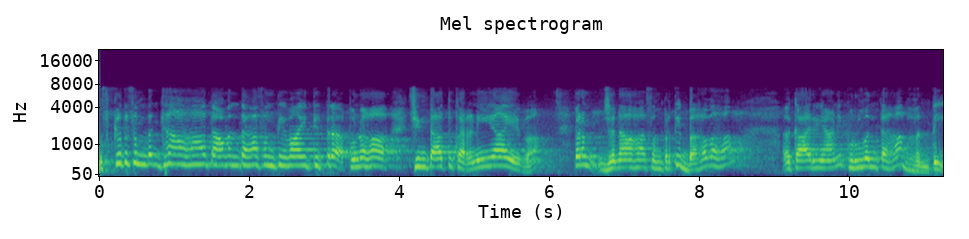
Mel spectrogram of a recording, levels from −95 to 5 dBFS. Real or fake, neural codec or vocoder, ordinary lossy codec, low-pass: real; none; Opus, 64 kbps; 7.2 kHz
